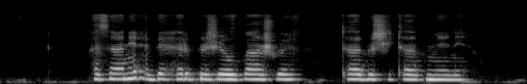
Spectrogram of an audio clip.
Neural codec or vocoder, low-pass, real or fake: autoencoder, 48 kHz, 32 numbers a frame, DAC-VAE, trained on Japanese speech; 10.8 kHz; fake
